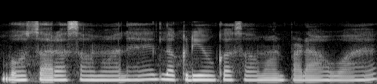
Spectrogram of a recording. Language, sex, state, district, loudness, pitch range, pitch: Hindi, female, Punjab, Kapurthala, -14 LUFS, 200-210 Hz, 205 Hz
